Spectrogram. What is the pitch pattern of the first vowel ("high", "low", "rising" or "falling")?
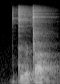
low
